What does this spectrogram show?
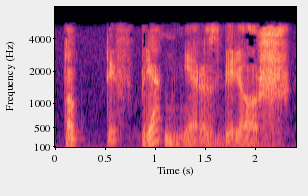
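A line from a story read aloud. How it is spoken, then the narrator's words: Displeased grumbling. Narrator (Russian): недовольно пробурчал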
